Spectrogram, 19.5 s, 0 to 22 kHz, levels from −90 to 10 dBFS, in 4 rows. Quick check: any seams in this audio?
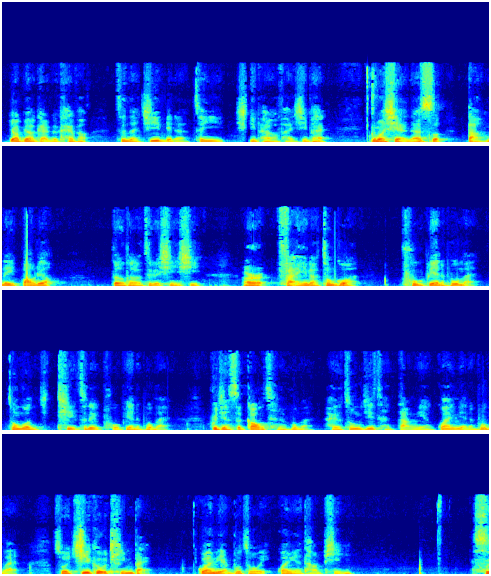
no; 0 cuts

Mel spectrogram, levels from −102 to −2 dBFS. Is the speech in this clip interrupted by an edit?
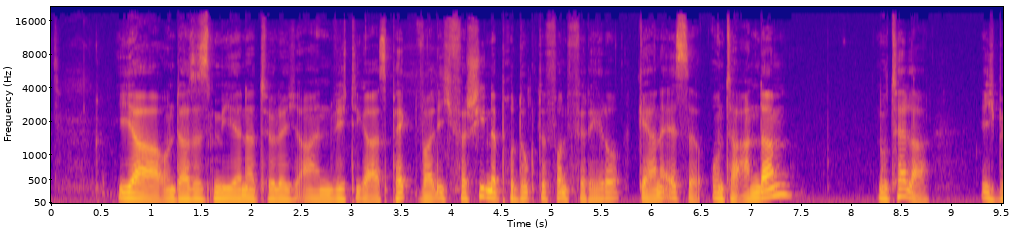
yes; 1 cut; at 5.8 s

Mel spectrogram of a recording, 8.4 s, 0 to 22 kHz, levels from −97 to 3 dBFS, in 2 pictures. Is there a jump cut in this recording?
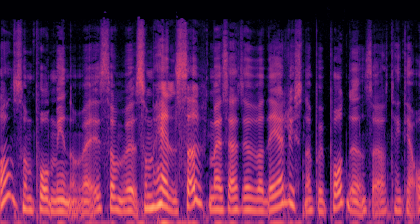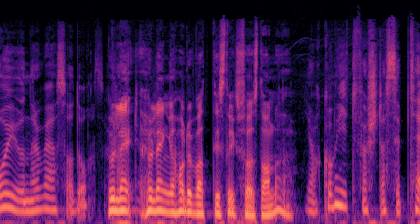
yes; 1 cut; at 5.1 s

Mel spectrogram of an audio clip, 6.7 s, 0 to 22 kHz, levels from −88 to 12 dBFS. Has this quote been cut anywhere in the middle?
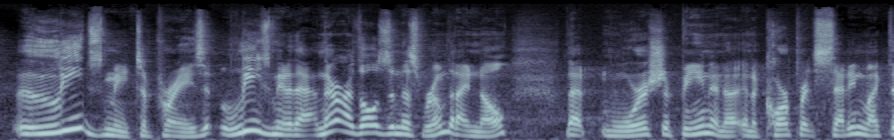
no; 0 cuts

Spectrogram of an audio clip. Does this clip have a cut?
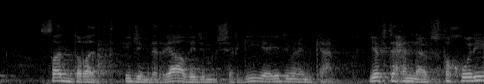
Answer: no; 0 cuts

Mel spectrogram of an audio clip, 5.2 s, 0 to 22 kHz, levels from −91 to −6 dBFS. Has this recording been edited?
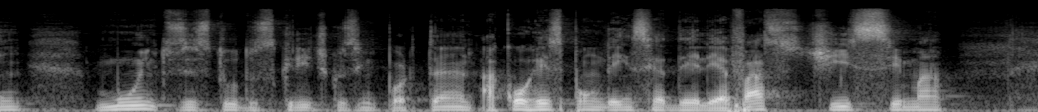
yes; 1 cut; at 2.4 s

